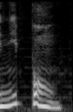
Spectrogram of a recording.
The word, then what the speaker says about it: Nippon: Como é que fala Japão? É Nihon mesmo ou não? Bom dia, minha amiga querida. – Marine, tudo bem? Ouvi tua pergunta agora. É Nippon, chama Nippon.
